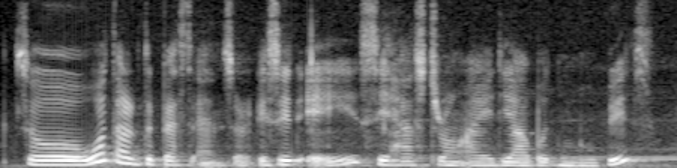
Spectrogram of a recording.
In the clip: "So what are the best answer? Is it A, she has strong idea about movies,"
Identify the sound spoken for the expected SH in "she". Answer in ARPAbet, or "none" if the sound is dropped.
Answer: S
